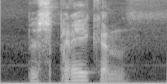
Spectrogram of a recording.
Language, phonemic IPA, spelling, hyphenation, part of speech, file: Dutch, /bəˈspreːkə(n)/, bespreken, be‧spre‧ken, verb, Nl-bespreken.ogg
- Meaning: to discuss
